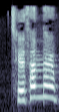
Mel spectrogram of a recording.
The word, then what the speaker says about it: 제삿날: 제삿날 보시면요. 제사 한자어고요. 그다음에 날 우리말이죠. 그러니까 한자어와 우리말 결합인 거 맞아요. 그다음에 제삿날 어떻게 발음해요? 제삿날이라고 발음합니다. 니은이 생겼죠. 그래서 3번이 정답이 되는 겁니다.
